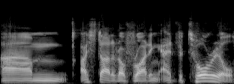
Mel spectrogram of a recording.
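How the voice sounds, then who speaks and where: A man with an Australian accent speaks at a very deep, low pitch in a bright, sharp tone with lively intonation, the sound dry and close with no echo. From Australia (Melbourne). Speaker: communications lead at an engineering firm. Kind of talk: interview conversation.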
